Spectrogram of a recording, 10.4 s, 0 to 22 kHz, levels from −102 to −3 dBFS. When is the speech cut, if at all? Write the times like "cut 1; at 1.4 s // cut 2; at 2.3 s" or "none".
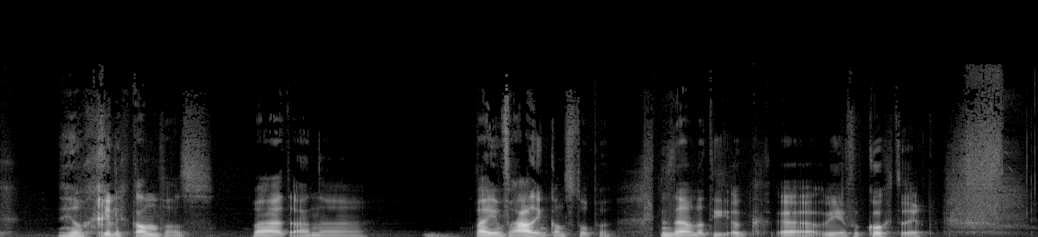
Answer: cut 1; at 4.6 s // cut 2; at 6.5 s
